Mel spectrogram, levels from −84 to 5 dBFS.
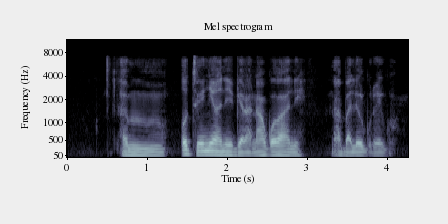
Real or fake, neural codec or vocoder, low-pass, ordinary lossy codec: fake; codec, 16 kHz, 2 kbps, X-Codec, HuBERT features, trained on LibriSpeech; 7.2 kHz; none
